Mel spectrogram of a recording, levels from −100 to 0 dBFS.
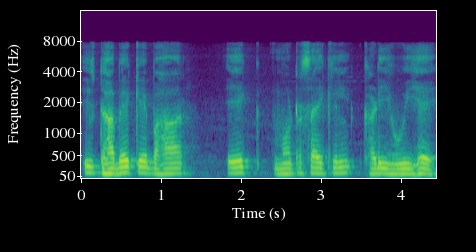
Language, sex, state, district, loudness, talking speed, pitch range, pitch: Hindi, male, Rajasthan, Jaipur, -19 LUFS, 120 wpm, 110-125 Hz, 115 Hz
